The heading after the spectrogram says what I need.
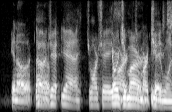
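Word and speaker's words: Ja'Marr Chase: The only thing that could upend that Cincinnati train is how badly hurt is Lamar Chase. Jamar Chase.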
